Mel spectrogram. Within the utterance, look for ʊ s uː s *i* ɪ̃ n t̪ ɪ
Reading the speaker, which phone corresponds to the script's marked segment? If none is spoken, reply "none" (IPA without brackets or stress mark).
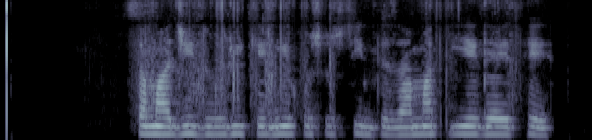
i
